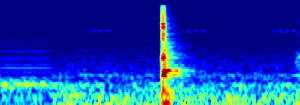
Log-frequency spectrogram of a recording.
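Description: A single sharp click of a wall light switch being flipped off, about a second in, with near silence around it.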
